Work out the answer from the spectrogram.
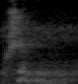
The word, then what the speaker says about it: persever: Which is how you would pronounce that, persever.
